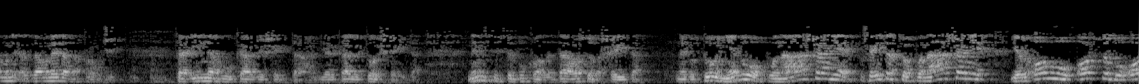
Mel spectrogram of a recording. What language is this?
Croatian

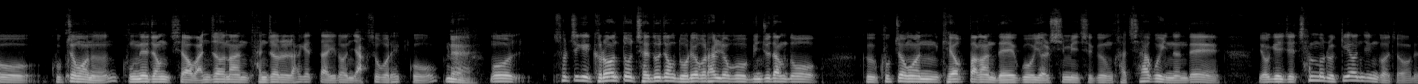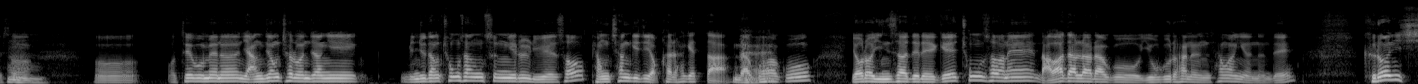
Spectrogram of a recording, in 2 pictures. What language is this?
Korean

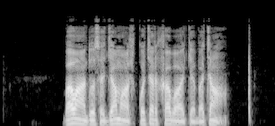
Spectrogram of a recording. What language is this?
Gawri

